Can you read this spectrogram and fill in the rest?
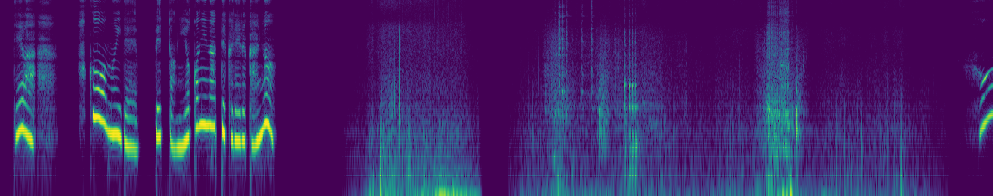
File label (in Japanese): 全身性感オイルマッサージ, ASMR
